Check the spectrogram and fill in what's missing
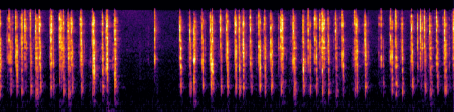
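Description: Fingertips of both hands type rapidly on a compact RGB-backlit GMMK Compact mechanical keyboard with Kailh Box White switches and plastic SA keycaps in yellow and blue. Dense, bright clicky keystrokes with sharp, short attacks fill the clip, broken by a brief pause near the middle before the fast typing resumes.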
